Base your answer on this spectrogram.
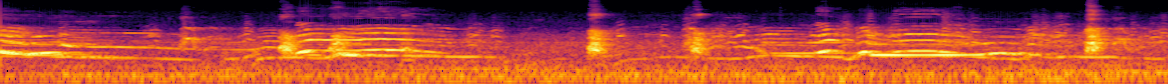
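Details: Four Siberian Huskies together with a Pomeranian, several voices overlapping in wavering, sliding howls and yips, some rising and falling, with short sharp yelps breaking in every second or so over steady low background noise.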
